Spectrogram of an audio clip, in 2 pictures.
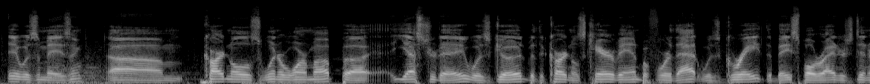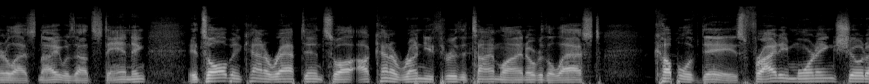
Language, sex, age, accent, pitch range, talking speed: English, male, 40-59, American, 100-125 Hz, 175 wpm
